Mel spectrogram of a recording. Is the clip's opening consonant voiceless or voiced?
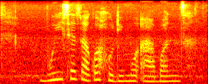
voiced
